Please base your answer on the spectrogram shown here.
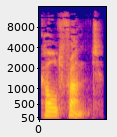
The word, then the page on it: cold front: British English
